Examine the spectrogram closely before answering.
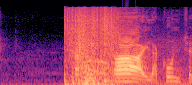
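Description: A loud gunshot rings out.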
